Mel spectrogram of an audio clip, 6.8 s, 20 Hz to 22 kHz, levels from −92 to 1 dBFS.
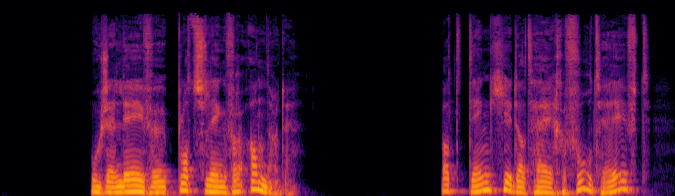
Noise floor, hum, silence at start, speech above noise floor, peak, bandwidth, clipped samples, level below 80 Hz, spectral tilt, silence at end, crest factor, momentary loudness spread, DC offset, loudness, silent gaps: under -90 dBFS; none; 0.9 s; over 69 dB; -6 dBFS; 16.5 kHz; under 0.1%; -46 dBFS; -6.5 dB/octave; 0.3 s; 16 dB; 12 LU; under 0.1%; -22 LUFS; 3.92-4.37 s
